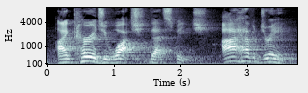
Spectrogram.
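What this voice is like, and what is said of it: Martin Luther King impression. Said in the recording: “That was my impression.”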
